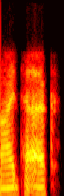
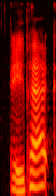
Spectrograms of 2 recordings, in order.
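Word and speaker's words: AIPAC: Uh no, actually uh I think both sides are owned by Israel and IPAC. Apac. You got If you going to say it, you got to say it right.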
